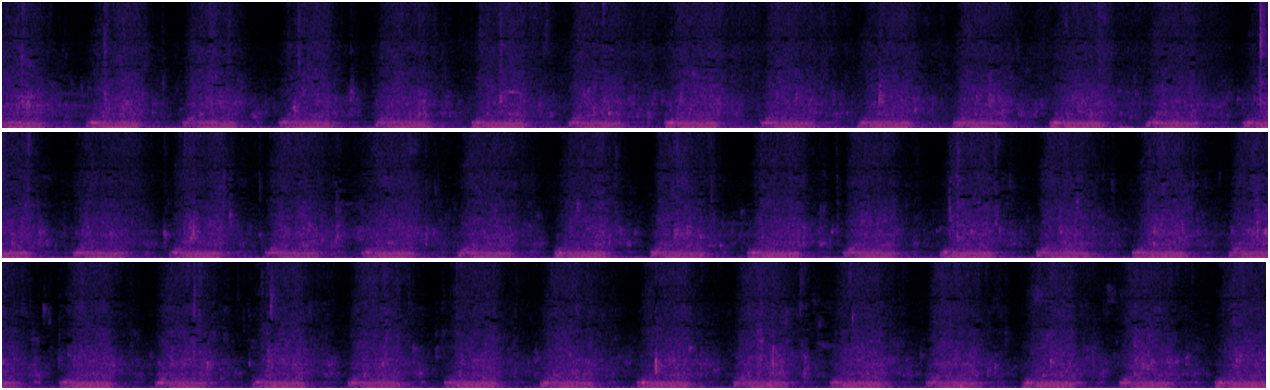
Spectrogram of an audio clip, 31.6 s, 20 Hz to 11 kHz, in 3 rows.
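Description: Whirlpool WTW4816 top-load washer agitating a load in water during its wash cycle. The motor hums and the water sloshes in even strokes, a little more than one a second.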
